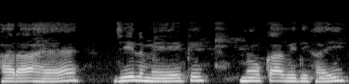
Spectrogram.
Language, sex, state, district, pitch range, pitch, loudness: Hindi, male, Haryana, Jhajjar, 145-170 Hz, 155 Hz, -13 LUFS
